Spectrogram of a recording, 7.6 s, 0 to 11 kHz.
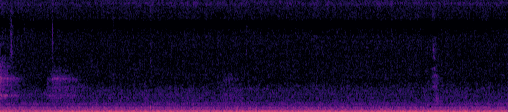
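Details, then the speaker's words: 2006 Toyota Corolla 1.8, over 200,000 miles, cold idle: deep uneven rumble with misfires across all cylinders (P0301–P0304); coils are new and some injectors have been changed, so compression was tested next. "we got misfires across the board"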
